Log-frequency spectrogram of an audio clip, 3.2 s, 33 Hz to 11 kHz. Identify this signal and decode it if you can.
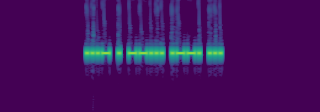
Morse code, heard as a keyed tone, about 46 wpm, 700 Hz. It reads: VE7PS
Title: DXCC-100 Call Signs - 5 Characters - 45wpm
